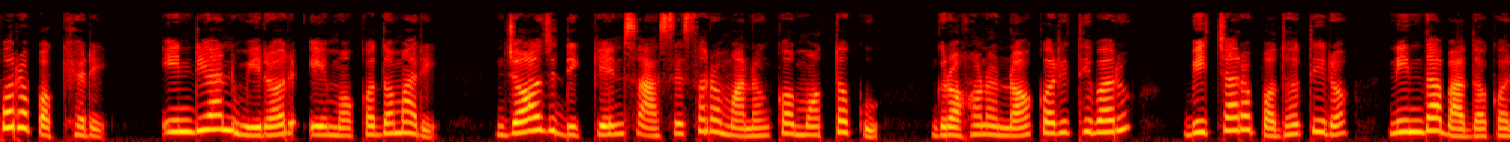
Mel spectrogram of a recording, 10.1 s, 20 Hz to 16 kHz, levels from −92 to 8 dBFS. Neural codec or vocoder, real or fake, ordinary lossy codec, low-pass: vocoder, 44.1 kHz, 128 mel bands, Pupu-Vocoder; fake; MP3, 48 kbps; 14.4 kHz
